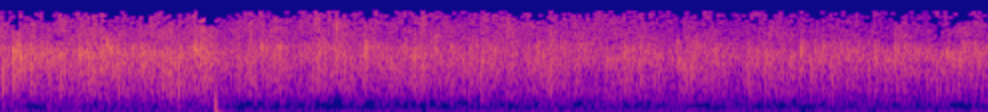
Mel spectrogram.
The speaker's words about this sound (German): Super, vielen Dank. Gib dir mal einen kräftigen Applaus. Dankeschön.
